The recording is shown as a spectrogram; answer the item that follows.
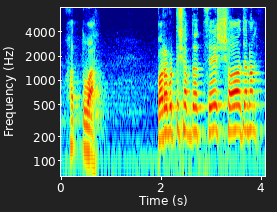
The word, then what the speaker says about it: হত্বা: তো সংস্কৃতে এটাকে উচ্চারণ করা হয় হত্তোয়া। হত্যা বললে ঠিক নেই, হত্তোয়া।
